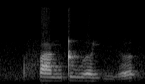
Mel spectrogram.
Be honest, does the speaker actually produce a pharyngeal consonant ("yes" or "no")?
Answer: no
